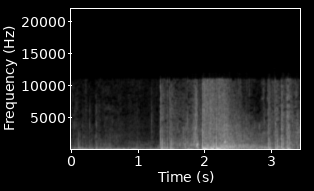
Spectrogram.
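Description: Light machine gun in Call of Duty WWII fires rapid, dense bursts amid other battlefield gunfire, with loud cracks layered over a constant noisy backdrop.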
